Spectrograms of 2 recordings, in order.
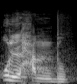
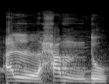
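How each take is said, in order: First: The word begins with a u vowel. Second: The word begins with an a vowel. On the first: The speaker calls it wrong. "tak baca ulhamdu" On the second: The speaker calls it right. "bunyi dia alhamdu"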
